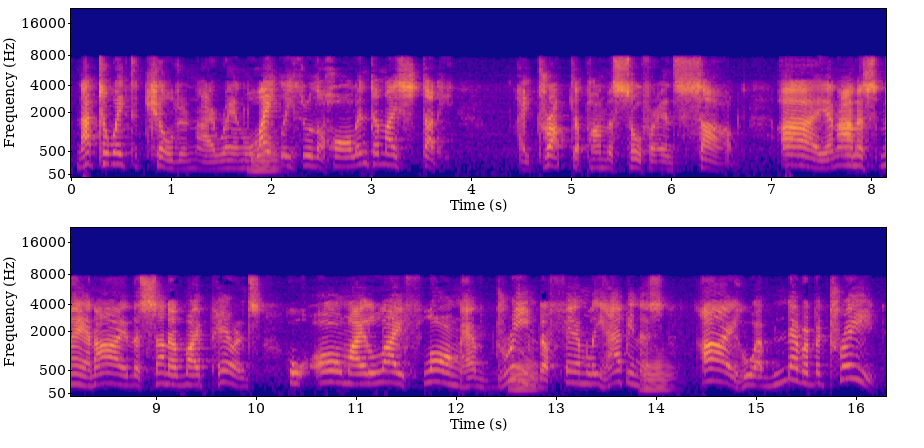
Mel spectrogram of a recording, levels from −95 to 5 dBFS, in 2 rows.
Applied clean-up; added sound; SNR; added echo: none; Wind instrument, woodwind instrument; 19 dB; none.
